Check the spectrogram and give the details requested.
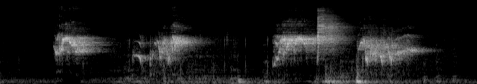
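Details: Budgerigar chicks inside a nest box during breeding, being fed by their parents: four harsh, raspy calls, each about half a second long, separated by short pauses, with faint shuffling underneath.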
